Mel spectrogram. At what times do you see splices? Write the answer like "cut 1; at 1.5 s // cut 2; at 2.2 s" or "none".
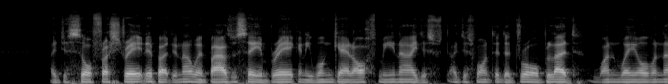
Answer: none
